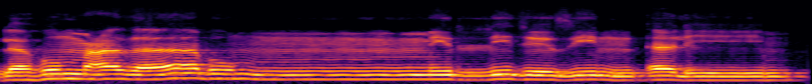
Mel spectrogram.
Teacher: അദാബുൻ എന്ന തൻവീനിനെ പൂർണ്ണമായും മീമിലേക്ക് ലയിപ്പിച്ച് മണിക്കണം. ഇത് ഗുന്ന കാമിൽ.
